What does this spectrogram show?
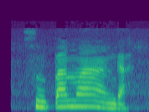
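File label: "sũ-pa-noaanga", Mooré; sadness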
